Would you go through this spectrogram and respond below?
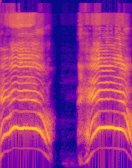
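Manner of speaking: piercing, very high, very loud, drawn-out scream. Speak as a drinking lady's liver calling out, mock-screaming in Nard's voice. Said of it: "that lady liver is screaming".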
